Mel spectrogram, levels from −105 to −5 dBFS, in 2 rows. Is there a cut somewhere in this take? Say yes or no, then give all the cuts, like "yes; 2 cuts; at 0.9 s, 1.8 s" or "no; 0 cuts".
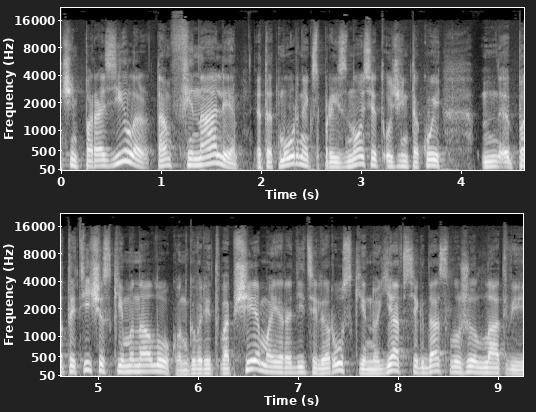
no; 0 cuts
